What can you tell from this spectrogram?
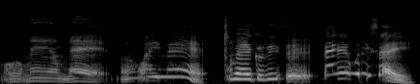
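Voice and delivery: high, squeaky mock complainers; mock griping. Streamer mocking people who stay mad, high mock griping. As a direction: put on a high whiny back-and-forth.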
